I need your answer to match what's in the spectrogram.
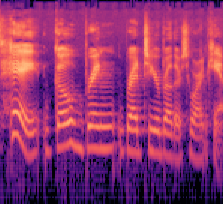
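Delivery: ordinary delivery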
